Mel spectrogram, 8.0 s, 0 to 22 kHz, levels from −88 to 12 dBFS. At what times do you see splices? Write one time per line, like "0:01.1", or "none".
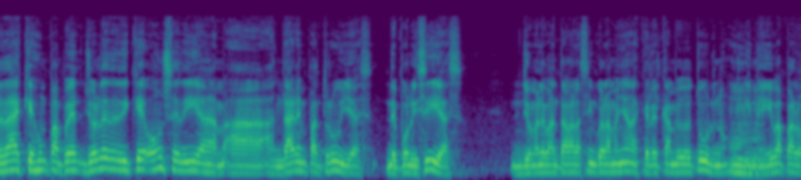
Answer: none

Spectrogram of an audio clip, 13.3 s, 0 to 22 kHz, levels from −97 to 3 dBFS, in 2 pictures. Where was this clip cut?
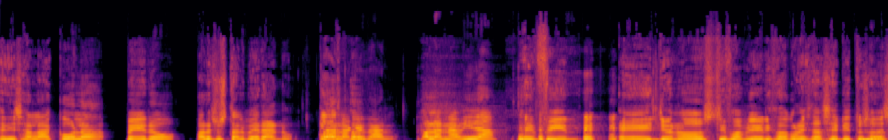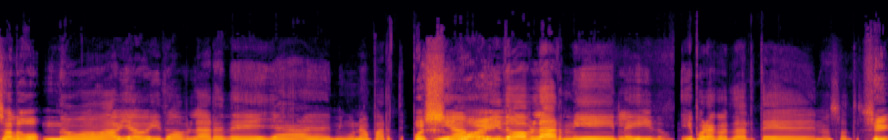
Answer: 0:11.7

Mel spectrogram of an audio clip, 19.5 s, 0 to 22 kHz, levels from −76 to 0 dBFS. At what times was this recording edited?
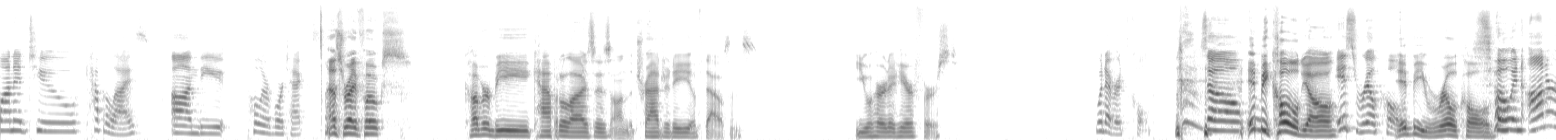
0:03.1

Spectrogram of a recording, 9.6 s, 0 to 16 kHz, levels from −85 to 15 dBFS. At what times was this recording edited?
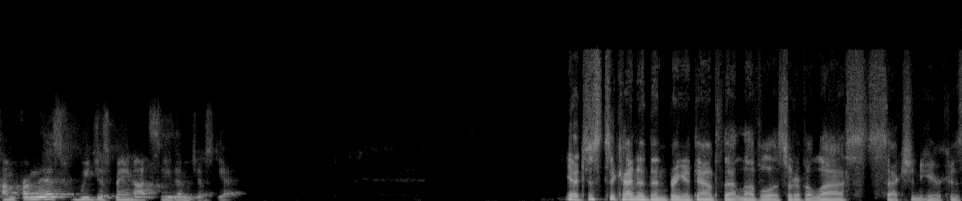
none

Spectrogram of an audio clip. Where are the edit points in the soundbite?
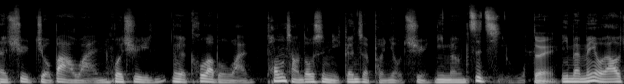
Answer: none

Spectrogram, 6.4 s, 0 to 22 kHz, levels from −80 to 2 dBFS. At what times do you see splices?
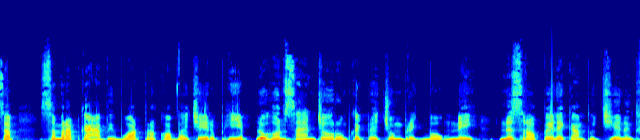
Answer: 0:02.5

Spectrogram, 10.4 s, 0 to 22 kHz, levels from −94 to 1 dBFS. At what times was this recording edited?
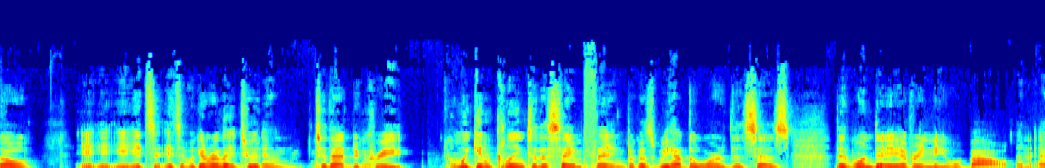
0:02.6
0:04.3
0:06.3

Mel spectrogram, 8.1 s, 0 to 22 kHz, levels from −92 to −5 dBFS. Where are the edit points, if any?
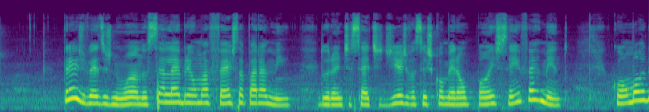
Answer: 0:04.0

